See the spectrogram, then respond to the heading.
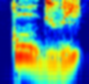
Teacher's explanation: final T is not pronounced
